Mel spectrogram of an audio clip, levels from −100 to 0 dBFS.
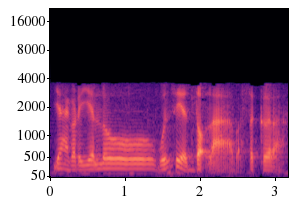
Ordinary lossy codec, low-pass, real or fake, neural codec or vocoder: MP3, 24 kbps; 3.6 kHz; real; none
